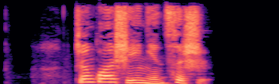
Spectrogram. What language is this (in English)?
Chinese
